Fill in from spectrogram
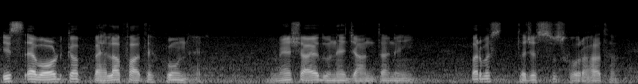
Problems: constant background noise, background conversations at intervals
